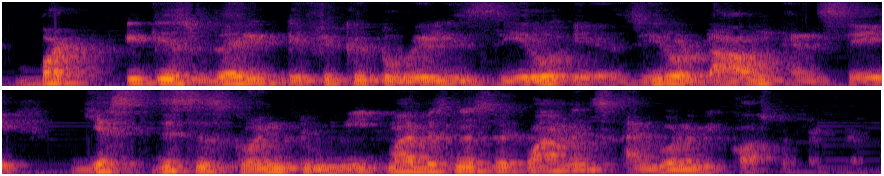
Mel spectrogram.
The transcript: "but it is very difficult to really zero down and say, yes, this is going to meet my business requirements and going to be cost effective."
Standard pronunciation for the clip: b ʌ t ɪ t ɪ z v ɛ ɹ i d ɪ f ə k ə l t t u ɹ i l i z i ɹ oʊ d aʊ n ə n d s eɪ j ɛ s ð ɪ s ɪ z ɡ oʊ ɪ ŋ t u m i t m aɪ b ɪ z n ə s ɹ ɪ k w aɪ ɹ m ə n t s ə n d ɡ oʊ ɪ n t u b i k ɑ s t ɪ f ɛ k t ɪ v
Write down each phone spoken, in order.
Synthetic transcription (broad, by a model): b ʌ t ɪ t ɪ z v ɛ ɹ i d ɪ f ə k ə l t t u l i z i z i ɹ oʊ d aʊ n ə n d s eɪ j ɛ s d ɪ s ɪ z ɡ oʊ ɪ ŋ t u m i t m aɪ b ɪ z n ə s ɹ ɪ k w aɪ ɹ m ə n t s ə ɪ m ɡ oʊ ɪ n t u b i k ɑ s t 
